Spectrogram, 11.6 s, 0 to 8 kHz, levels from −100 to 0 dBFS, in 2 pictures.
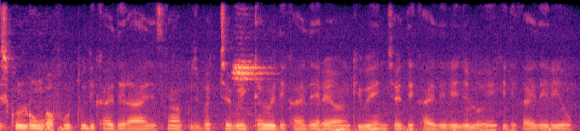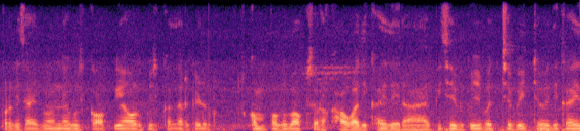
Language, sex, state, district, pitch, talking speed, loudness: Maithili, male, Bihar, Supaul, 95 Hz, 285 wpm, -19 LUFS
